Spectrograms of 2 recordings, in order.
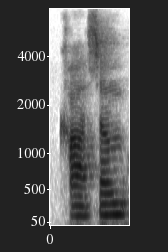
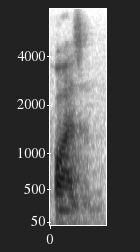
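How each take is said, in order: First: The name ends rhyming with awesome. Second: The name ends not rhyming with awesome. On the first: The speaker calls it right. "my last name rhymes with awesome" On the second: The speaker calls it wrong. "a lot of Americans can't uh, remember, so they say Quasum"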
